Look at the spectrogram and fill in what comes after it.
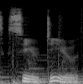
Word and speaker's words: sudo: And finally, the sudo command actually means super user do, and that makes sudo the proper way to say it.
